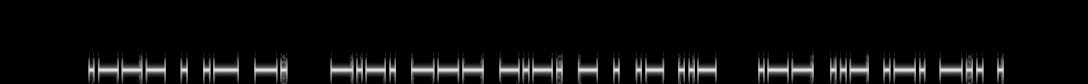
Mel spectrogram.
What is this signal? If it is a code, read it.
Morse code, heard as a keyed tone, hand-sent with a straight key, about 24 wpm, 680 Hz. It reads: JEAN COCTEAU WURDE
